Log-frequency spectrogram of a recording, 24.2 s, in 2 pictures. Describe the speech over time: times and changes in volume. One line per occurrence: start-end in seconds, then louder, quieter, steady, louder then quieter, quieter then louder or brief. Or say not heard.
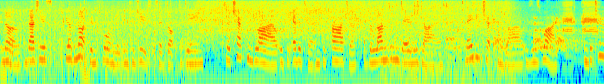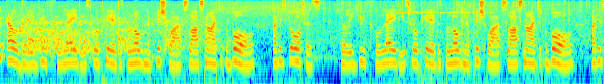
0.0-24.1 steady.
